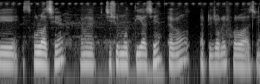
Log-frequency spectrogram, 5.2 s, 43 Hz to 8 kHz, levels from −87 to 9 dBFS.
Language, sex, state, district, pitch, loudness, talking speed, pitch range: Bengali, male, West Bengal, Malda, 140 Hz, -22 LUFS, 140 wpm, 135-150 Hz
